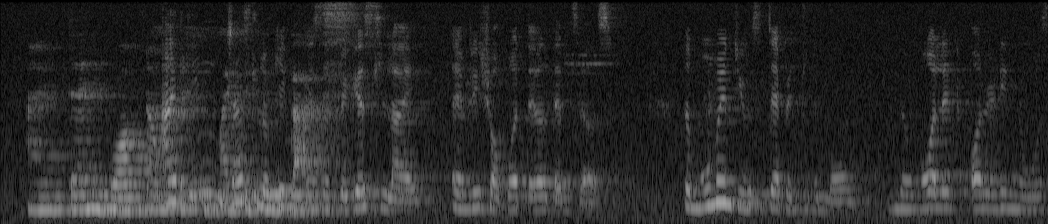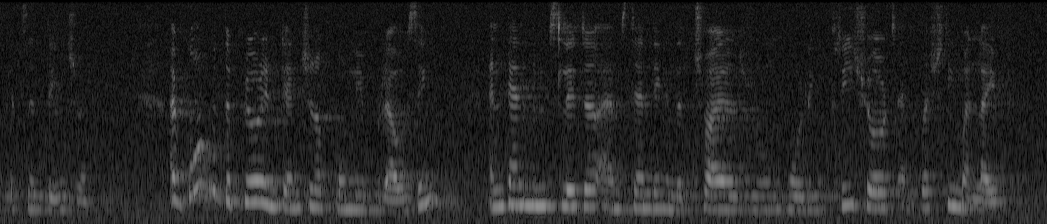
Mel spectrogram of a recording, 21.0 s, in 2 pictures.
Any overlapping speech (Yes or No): Yes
